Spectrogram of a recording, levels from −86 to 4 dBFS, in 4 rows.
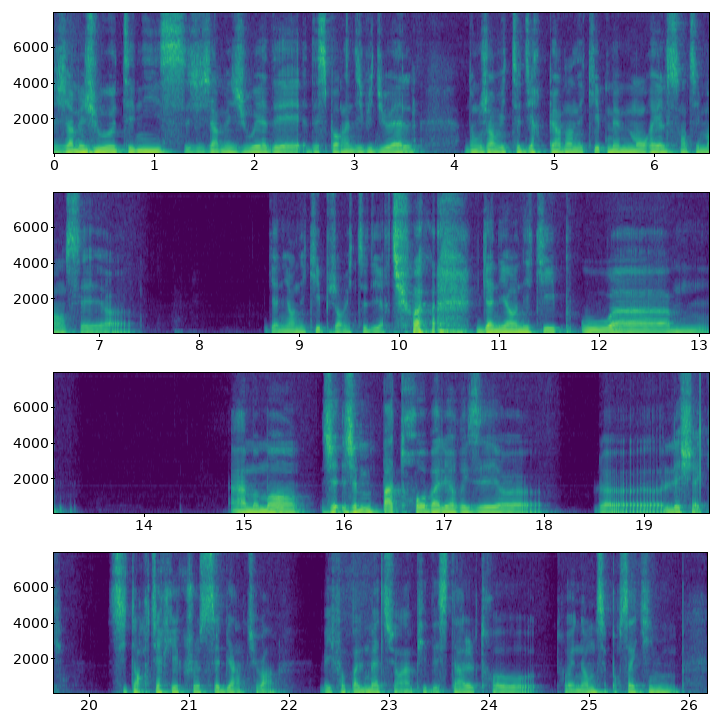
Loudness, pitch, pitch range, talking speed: -21 LUFS, 105 Hz, 95-120 Hz, 185 wpm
